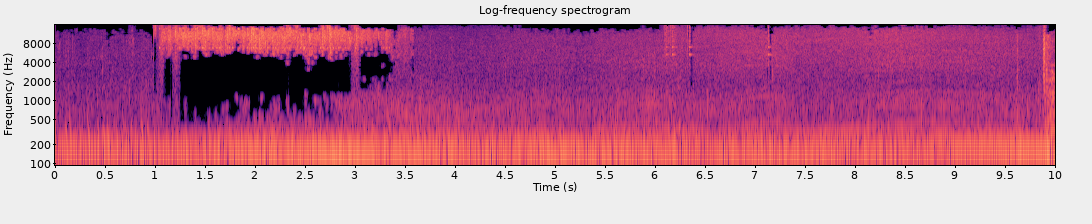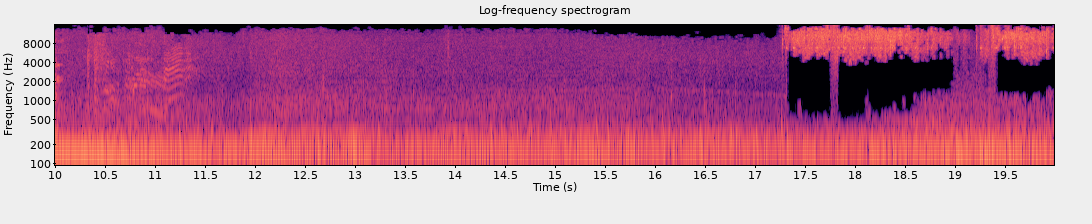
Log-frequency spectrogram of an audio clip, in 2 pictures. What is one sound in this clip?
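Metal scrapes and hisses with a spray of sparks.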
